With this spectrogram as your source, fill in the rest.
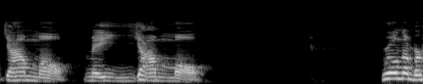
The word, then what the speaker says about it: llamo: Remember how I said that was pronounced? Think about how you think this expression is pronounced in in Spanish, and we get me llamo, me llamo.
